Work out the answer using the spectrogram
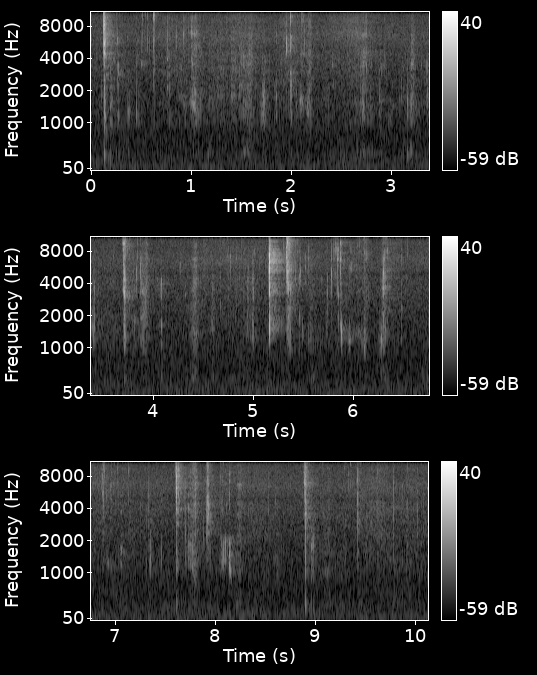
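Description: Faint chewing and mouth sounds of someone eating a chili cheese coney dog: soft, irregular smacks and clicks scattered throughout.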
